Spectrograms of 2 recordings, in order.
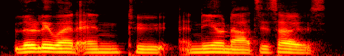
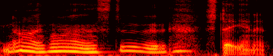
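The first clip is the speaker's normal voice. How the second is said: soft mock plea; 9 dB quieter than usual. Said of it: "I'm like".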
